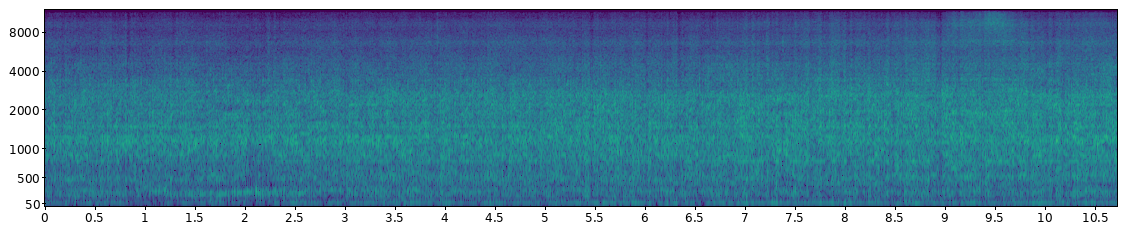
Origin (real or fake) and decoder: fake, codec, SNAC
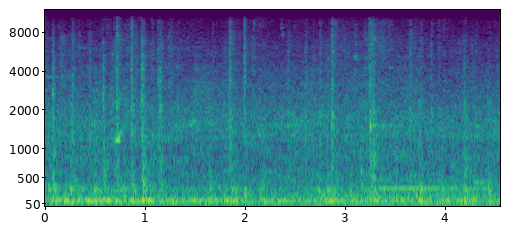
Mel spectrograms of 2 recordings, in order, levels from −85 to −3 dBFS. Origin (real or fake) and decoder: real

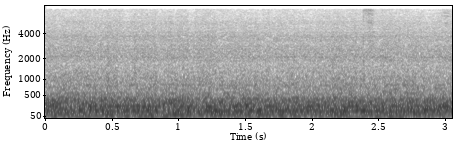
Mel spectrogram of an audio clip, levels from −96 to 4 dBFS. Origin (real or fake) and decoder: real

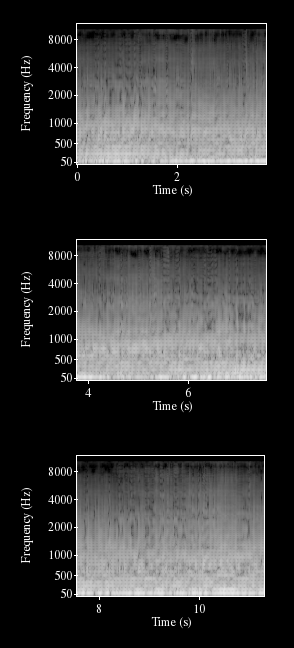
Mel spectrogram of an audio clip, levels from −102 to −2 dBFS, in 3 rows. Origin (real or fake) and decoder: fake, vocoder, BigVGAN v2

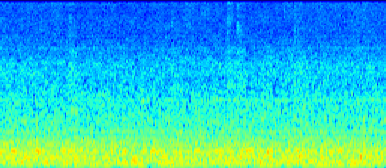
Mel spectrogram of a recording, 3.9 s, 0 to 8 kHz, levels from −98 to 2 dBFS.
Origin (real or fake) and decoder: real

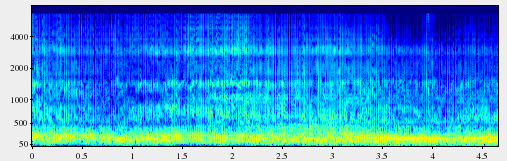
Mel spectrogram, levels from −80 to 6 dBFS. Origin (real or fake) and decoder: fake, vocoder, BigVGAN v2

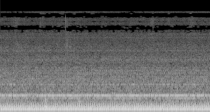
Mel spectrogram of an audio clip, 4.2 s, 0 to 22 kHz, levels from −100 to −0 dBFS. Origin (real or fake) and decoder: real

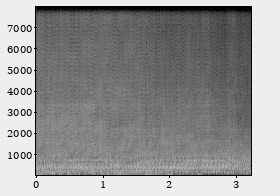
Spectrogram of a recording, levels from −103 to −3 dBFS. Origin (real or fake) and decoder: fake, vocoder, Vocos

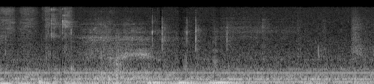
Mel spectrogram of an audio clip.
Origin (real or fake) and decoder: real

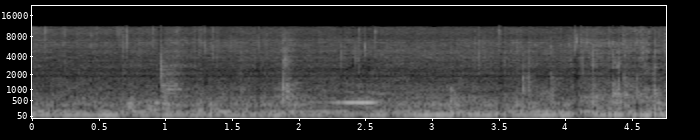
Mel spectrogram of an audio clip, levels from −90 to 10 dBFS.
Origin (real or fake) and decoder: fake, codec, SNAC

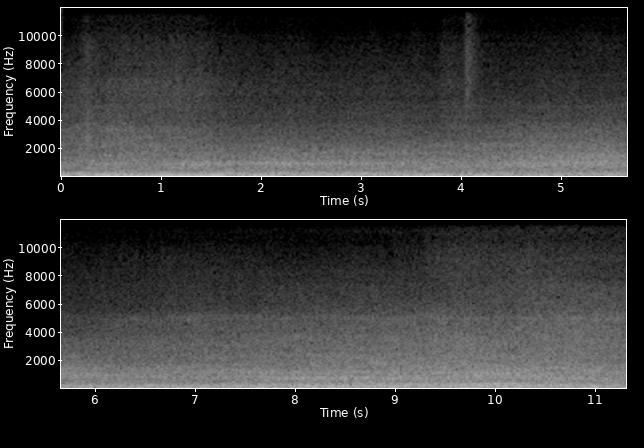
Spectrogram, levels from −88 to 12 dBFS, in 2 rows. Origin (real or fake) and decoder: fake, autoencoder, DAC-VAE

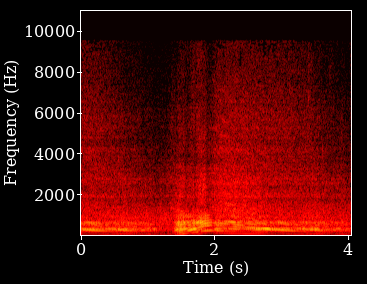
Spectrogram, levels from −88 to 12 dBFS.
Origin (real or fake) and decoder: real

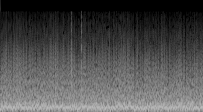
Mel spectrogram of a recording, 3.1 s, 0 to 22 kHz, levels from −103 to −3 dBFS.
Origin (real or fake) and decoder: real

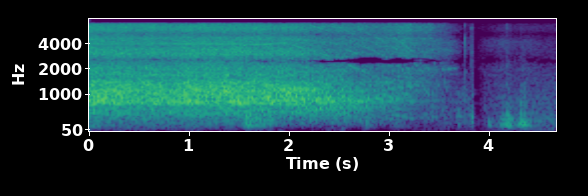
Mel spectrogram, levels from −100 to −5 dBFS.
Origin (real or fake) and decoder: real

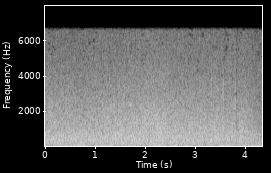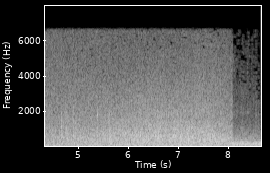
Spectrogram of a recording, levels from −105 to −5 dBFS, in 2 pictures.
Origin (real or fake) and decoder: real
